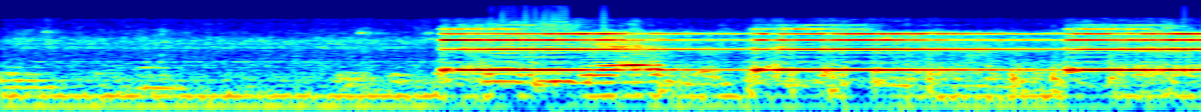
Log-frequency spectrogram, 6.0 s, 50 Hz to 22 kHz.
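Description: A steady buzzy electronic tone pitched near 500 Hz starts about two seconds in. It sounds in stretches of about a second and a half, with brief breaks between them. Before it there is only a low hum and faint murmuring.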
